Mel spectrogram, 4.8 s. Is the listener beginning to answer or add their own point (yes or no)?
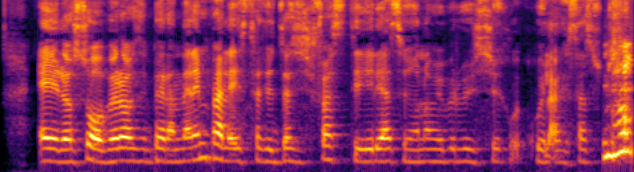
yes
